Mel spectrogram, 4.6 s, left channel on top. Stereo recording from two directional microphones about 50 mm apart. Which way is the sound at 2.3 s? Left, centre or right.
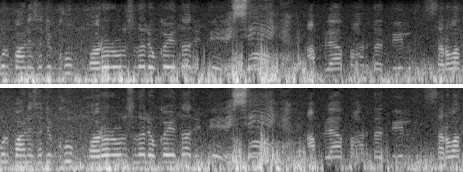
Centre.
